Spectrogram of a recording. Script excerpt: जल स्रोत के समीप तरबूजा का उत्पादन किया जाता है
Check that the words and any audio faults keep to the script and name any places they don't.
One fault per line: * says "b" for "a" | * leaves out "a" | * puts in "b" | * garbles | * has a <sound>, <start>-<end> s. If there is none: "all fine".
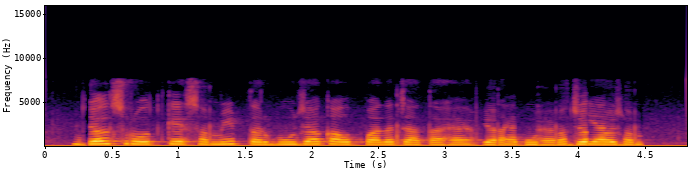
* has a dropout, 0.3-0.3 s
* leaves out "किया"
* garbles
